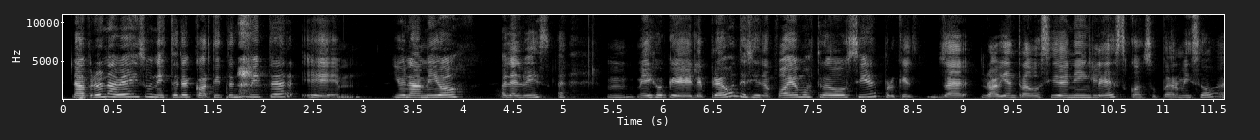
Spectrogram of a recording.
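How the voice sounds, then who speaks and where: A woman's voice: high voice, normal speed. An Argentine woman co-hosting a podcast in casual chat, giggly and rambling, teasing her co-host. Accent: Argentine Spanish.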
